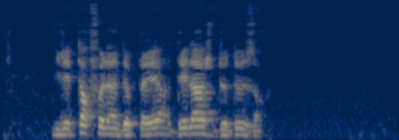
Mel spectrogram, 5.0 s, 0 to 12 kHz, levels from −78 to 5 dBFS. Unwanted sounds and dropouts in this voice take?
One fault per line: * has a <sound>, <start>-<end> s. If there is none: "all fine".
all fine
